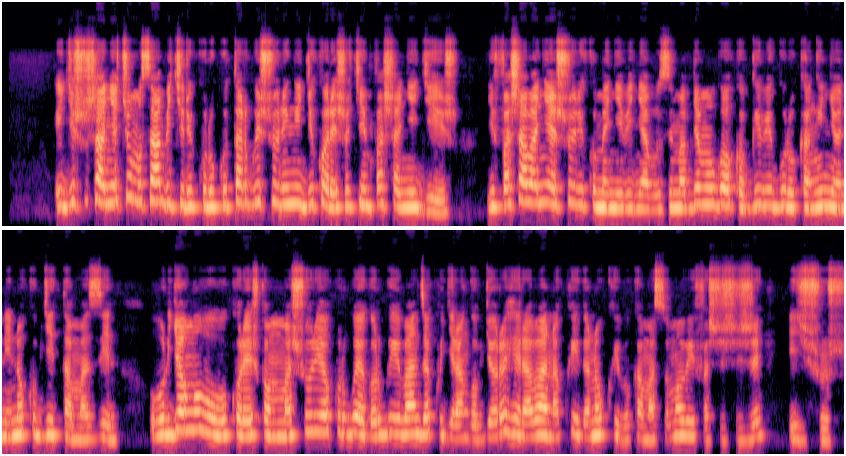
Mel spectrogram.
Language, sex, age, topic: Kinyarwanda, female, 18-24, education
